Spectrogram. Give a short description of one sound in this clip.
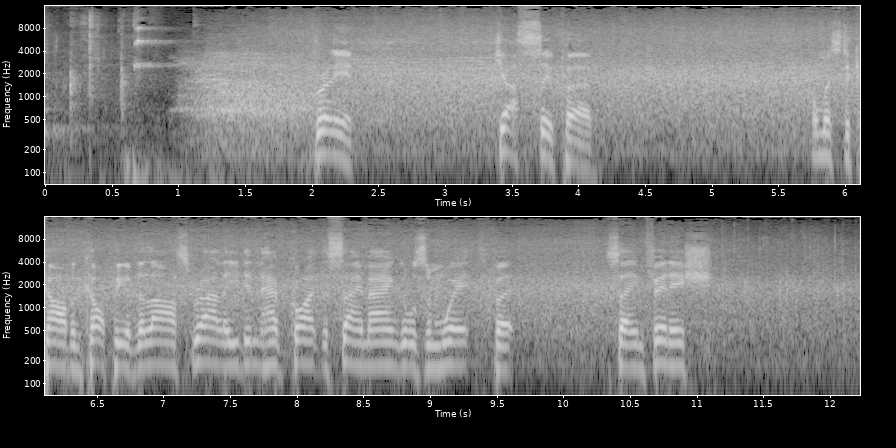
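A crowd in a large hall cheers and applauds.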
